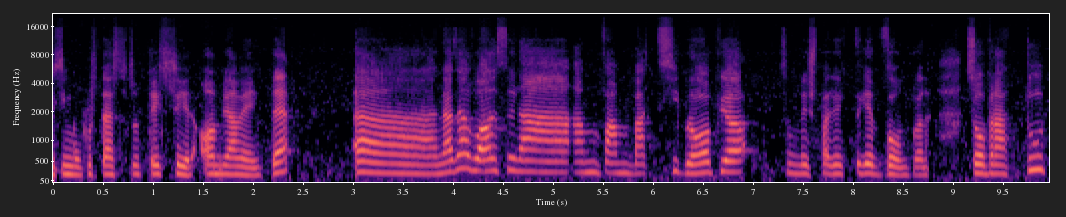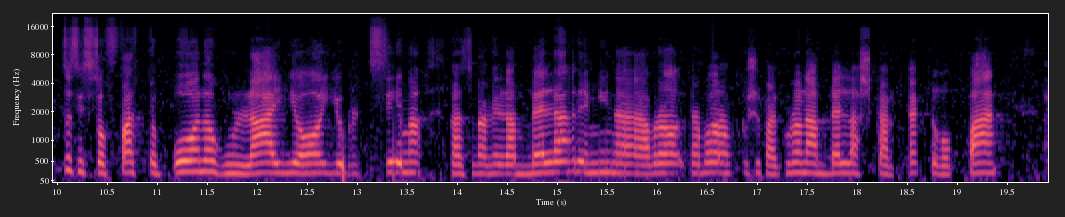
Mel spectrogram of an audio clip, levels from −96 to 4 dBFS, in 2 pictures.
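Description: A noise reduction stage set far too aggressively runs across the whole speech recording, shutting down frequency bands it judges close to the noise floor and taking quieter parts of the voice with them. This overdone noise removal leaves near-silent gaps sprinkled with twinkling specks.

From 12.81 to 16.79 s, between "cu l'aglio l'uogl" and "c' fai pur 'na", packets drop out again and again, each hole patched by stretching the previous sound, the longest lasting 73 ms. Dozens of short gaps cover about a quarter of the span, producing repeated packet loss with a choppy, robotic texture.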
